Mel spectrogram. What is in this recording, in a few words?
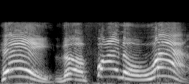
dj lap final; DJ VOICE; Nintendo; July 2020 Gigaleak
